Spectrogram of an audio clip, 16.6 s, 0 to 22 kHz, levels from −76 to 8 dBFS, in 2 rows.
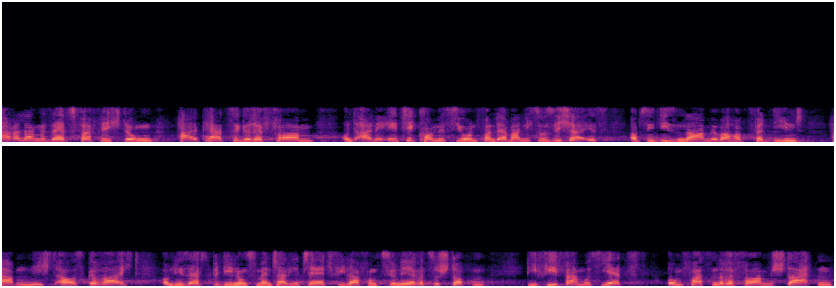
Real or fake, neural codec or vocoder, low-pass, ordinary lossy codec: real; none; 5.4 kHz; Opus, 64 kbps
